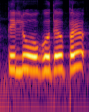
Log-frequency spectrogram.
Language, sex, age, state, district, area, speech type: Dogri, female, 18-30, Jammu and Kashmir, Jammu, rural, spontaneous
